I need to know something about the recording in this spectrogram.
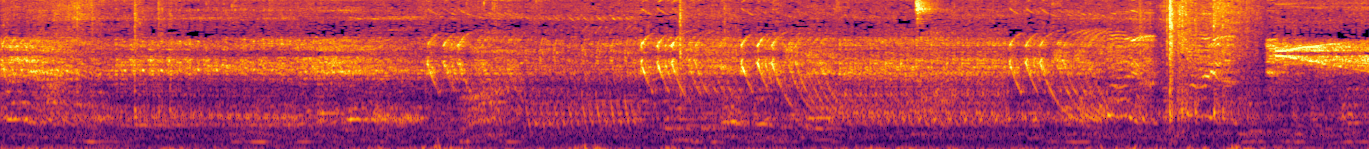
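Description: Battery-powered toy tank robot playing its electronic sound effects: a steady buzzy tone with repeated sweeping, laser-like tones at intervals, and a sharp knock near the end.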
